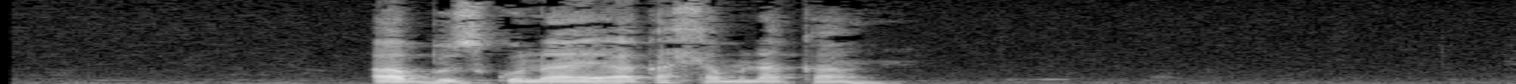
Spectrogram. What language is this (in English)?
Wuzlam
